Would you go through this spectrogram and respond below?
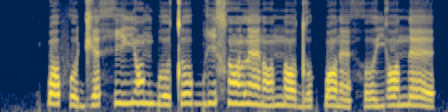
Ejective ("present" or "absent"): absent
